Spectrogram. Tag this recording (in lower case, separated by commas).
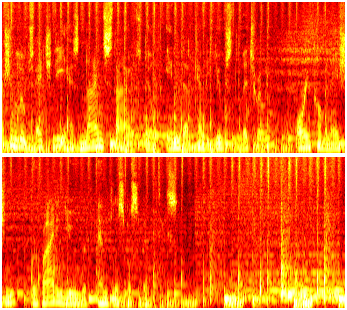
speech, music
